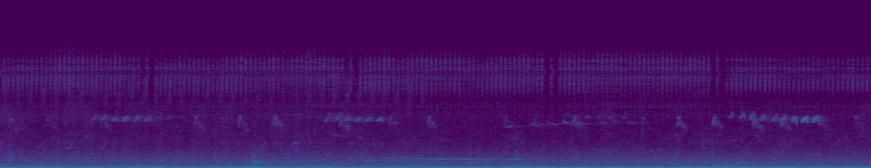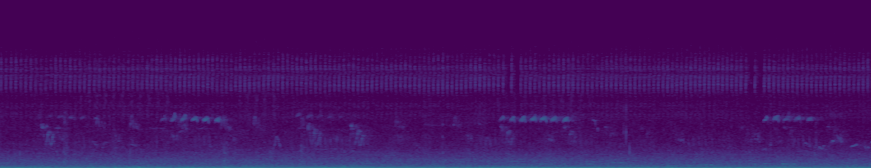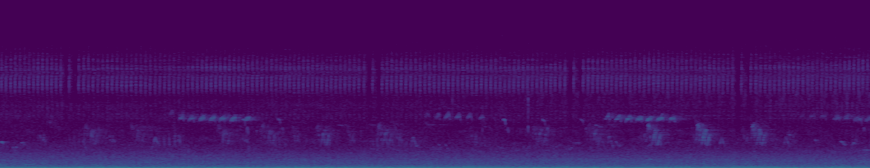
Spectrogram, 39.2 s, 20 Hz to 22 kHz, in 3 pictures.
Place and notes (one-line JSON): {"title": "Povoa Das Leiras, Portugal near waste container - PovoaDasLeirasWasteContainer", "date": "2012-07-19 11:00:00", "description": "people walking through the field bringing plastic bags to the waste container.", "latitude": "40.85", "longitude": "-8.17", "altitude": "750", "timezone": "Europe/Lisbon"}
